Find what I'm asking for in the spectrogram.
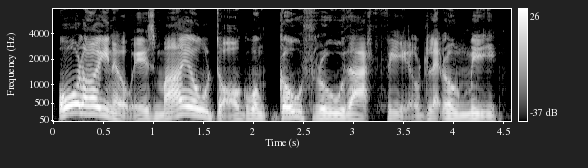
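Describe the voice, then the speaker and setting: A man's voice: on the low side, big pitch swings, measured pace, darkish tone, no room sound, clean studio sound, voice pushed up. A man voicing a grave, superstitious old shepherd who talks in a broad rustic dialect. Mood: amused. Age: older. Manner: broad country dialect, ungrammatical rustic speech.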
